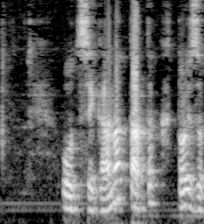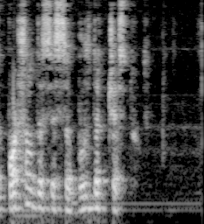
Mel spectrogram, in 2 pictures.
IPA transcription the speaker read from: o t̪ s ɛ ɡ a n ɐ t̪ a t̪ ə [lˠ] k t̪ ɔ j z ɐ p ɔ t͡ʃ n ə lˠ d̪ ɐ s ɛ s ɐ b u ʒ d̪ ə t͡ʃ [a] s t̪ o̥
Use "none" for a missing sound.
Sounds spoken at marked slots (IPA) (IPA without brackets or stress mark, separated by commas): none, ɛ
